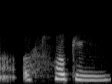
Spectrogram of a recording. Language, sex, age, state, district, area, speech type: Tamil, female, 30-45, Tamil Nadu, Nilgiris, urban, conversation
